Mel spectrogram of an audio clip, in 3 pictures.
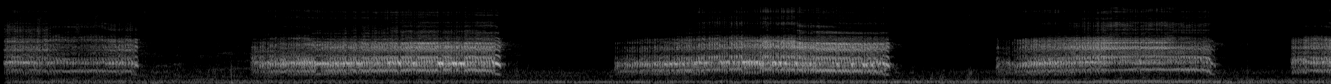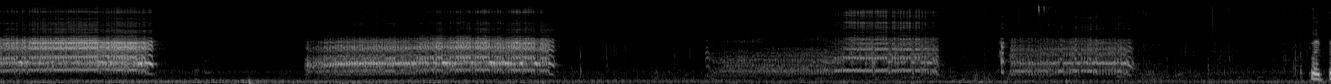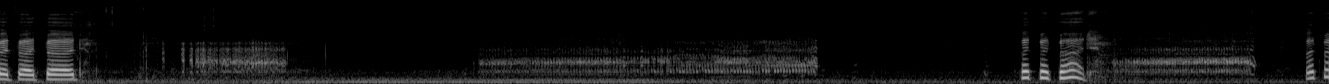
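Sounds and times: roosters crowing: 0.0 - 5.2, 6.1 - 9.0, 10.0 - 12.3, 12.9 - 15.0, 16.4 - 19.1, 20.4 - 26.4, 27.8 - 29.7, 31.4 - 34.9, 37.8 - 39.2.

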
